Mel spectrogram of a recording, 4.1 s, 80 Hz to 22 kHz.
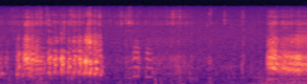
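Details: Griffon vultures in a feeding frenzy at the Hai Bar Vulture Feeding Station, Israel, on 2.8.21, caught by a station camera: a rough burst of rapid rasping cackles lasting over a second, a quiet gap, then another harsh burst.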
